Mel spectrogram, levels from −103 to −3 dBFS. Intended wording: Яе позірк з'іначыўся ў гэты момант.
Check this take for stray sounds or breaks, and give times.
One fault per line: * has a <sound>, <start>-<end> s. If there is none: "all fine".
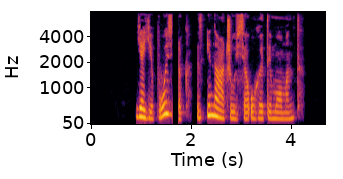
* has a dropout, 1.6-1.7 s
